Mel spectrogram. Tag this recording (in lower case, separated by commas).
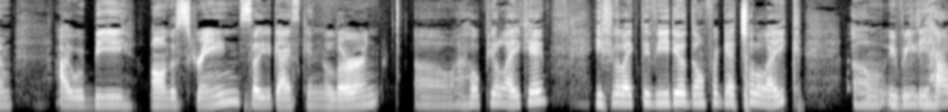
speech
